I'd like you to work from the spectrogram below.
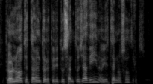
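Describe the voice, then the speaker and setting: His pitch shows ordinary variation. The man talks at a very fast pace. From Argentina. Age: 60s. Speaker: pastor. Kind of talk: sermon. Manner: animated.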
